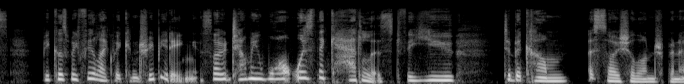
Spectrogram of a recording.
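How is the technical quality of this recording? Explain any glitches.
No glitches can be heard anywhere in this speech recording. There is nothing in the audio that calls for an explanation.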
